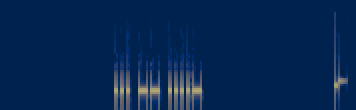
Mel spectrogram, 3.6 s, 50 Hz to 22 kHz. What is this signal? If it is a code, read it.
Morse code, heard as a keyed tone, about 40 wpm, 700 Hz. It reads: SM4
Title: Callsign Prefixes for Top 25 DXCC - 40wpm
